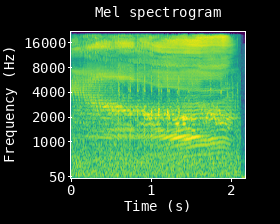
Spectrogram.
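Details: Killer whale pulsed call recorded underwater by hydrophone at sea: clicks following so rapidly they merge into a buzzy, harmonic communicative tone that slowly rises and bends.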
